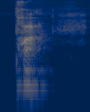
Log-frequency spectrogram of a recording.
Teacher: when we are producing pa, so we are using strong muscular energy. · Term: fortis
